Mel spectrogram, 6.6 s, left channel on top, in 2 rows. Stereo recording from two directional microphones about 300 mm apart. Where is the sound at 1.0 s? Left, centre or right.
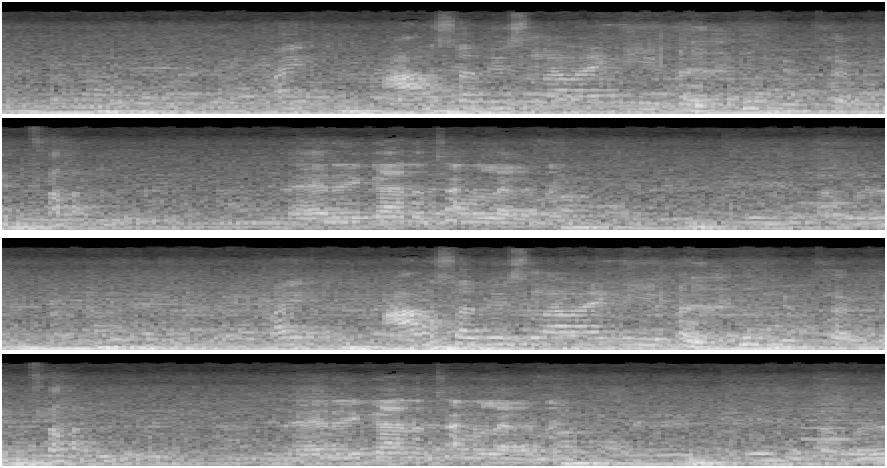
Centre.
